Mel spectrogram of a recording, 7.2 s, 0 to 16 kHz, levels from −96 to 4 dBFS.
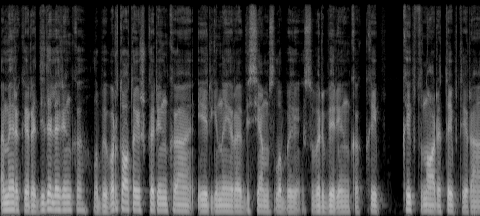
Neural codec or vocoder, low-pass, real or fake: vocoder, 44.1 kHz, 128 mel bands every 256 samples, BigVGAN v2; 14.4 kHz; fake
